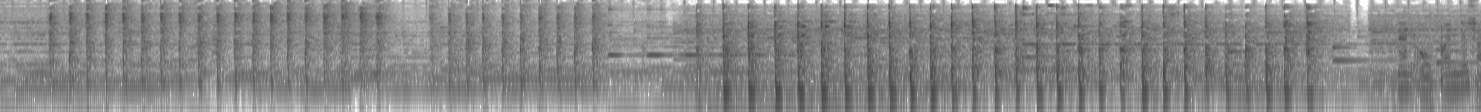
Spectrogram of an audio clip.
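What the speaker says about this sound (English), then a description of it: "and hammer it for proper folds" Hammer blows fold a tin can being made into a bird feeding box, first in short even bursts and then in a faster, louder run of close, sharp metallic taps.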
